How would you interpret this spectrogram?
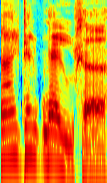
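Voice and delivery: tired, weary, very slow, drawn-out delivery. Replying to the man he calls sir, who has just asked a question: weary. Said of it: "said Ponder wearily".

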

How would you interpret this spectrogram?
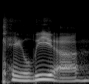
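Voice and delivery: Kalia, second syllable lia stressed. Explaining ways people pronounce the name Kalia, stress on second syllable of Kalia. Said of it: "like emphasis on the Leah".

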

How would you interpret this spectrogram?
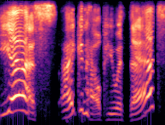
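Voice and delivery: thrilled, eager, very excited voice, high and swooping. Narrator voicing a character replying to a player, very excited character voice. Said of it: "And he seems very excited".

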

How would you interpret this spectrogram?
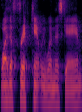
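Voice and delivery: ordinary talk

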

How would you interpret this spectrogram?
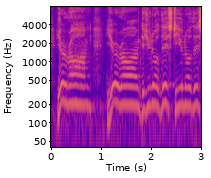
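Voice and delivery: high-pitched mock yelling back and forth.

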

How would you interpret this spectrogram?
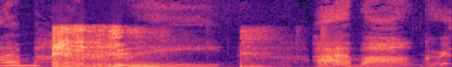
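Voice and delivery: put-on slow, forceful whisper-yell in toddler voice. Retelling a toddler waking a parent in the morning: imitating a toddler's whisper-yell. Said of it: "the toddler whisper".

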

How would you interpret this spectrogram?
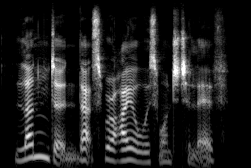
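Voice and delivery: ordinary delivery, nothing marked

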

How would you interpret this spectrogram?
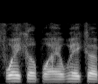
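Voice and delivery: mock screaming, yelling. Describing staring at the own lifeless body, replaying the inner voice; retelling screaming at himself. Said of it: "me just screaming at myself".

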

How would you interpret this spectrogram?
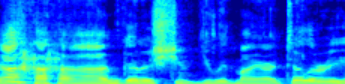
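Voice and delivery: put-on soft, cackling villain girl voice. Retelling a game scene where a girl commanding artillery taunts the team, mock cackling. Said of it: "she's cackling".

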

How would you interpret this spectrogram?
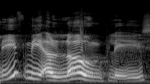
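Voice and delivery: mock-irritated, acted annoyed tone. Retelling how someone kept talking to them, the speaker acts out their irritated reply. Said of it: "Ik zo fucking geïrriteerd".

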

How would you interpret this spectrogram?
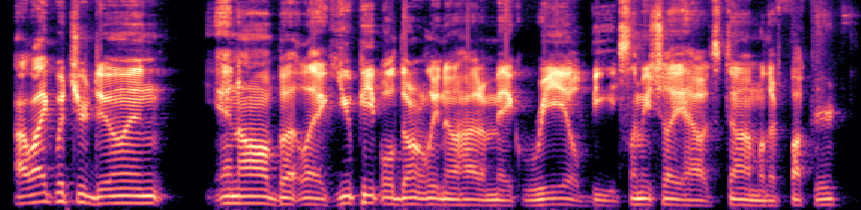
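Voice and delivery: ordinary delivery

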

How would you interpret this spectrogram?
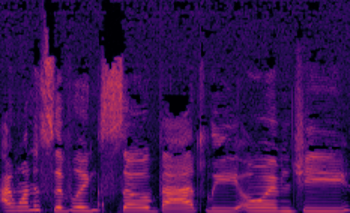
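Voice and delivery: slow, drawn-out sobbing, crying wail. Retelling wanting a sibling as a child: imitating own past crying. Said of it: "I remember crying 'cause I was like".

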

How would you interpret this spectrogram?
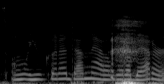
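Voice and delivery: put-on Minnesota accent. Describing a nagging inner voice, the speaker voices it in a Minnesota accent. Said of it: "and they have a Minnesota accent".

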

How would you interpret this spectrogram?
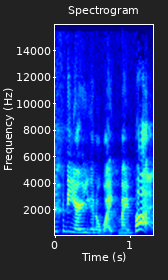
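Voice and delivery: ordinary talk, nothing marked

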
